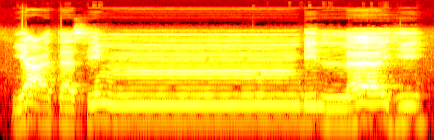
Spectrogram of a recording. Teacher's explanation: লাম মোটা হবে না, লাম চিকন করে হবে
